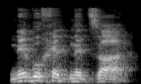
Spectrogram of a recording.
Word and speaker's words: Nebuchadnezzar: Can I pronounce him the correct way for you so that you get the whole? Yes. Nebuchadnezzar.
